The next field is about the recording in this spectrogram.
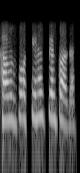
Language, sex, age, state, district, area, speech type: Kashmiri, female, 60+, Jammu and Kashmir, Pulwama, rural, conversation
